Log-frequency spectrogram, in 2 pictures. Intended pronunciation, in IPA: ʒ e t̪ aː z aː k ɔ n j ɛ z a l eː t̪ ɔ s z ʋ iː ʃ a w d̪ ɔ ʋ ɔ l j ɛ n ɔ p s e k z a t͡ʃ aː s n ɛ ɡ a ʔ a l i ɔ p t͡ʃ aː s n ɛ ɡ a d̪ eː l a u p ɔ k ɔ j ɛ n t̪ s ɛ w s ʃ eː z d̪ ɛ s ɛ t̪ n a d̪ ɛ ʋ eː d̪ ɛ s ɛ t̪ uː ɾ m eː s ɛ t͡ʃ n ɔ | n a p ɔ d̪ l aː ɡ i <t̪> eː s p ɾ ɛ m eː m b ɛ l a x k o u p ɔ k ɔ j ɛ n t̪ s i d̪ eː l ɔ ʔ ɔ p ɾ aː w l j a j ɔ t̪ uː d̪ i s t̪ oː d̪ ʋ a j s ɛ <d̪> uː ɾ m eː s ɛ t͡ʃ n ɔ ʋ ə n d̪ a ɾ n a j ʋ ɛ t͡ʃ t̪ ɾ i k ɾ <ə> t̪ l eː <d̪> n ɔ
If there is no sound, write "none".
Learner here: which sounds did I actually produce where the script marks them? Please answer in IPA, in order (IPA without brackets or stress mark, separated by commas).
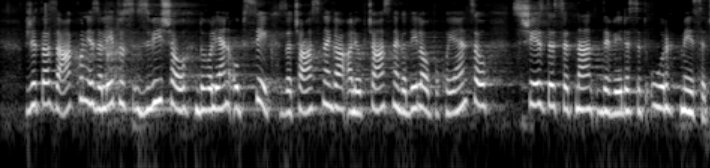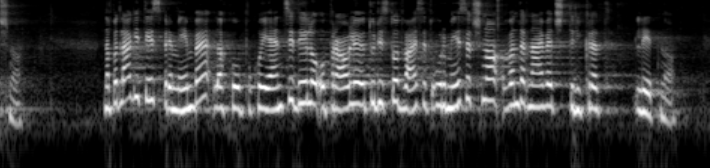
t̪, t̪, a, t̪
